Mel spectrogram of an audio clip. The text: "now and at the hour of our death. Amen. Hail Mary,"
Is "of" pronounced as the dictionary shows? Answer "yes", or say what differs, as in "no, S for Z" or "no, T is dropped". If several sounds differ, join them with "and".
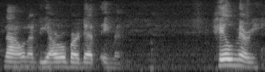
no, B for V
